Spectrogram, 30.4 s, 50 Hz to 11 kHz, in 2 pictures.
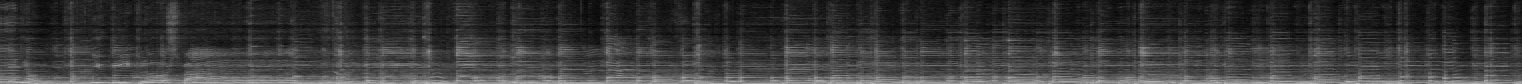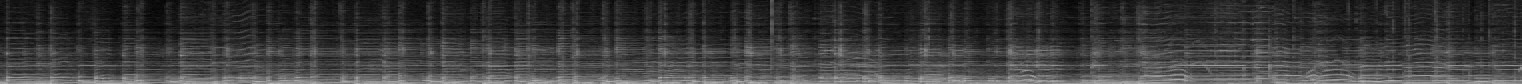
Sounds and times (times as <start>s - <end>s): Banjo: 0.0s - 30.4s
Bluegrass: 0.0s - 30.4s
Bowed string instrument: 0.0s - 30.4s.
